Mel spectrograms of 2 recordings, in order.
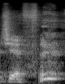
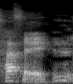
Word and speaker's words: Jefe: Is one spelled J-E-F-F and the other one's G-E-O-F? – Oh, Jeff. No, it's J, it's G-I-L. – Jeff. – There's another guy that his name is spelled J-E-F-E. – That's Hefe. – Yeah, I know. But he pronounces it Jeff.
